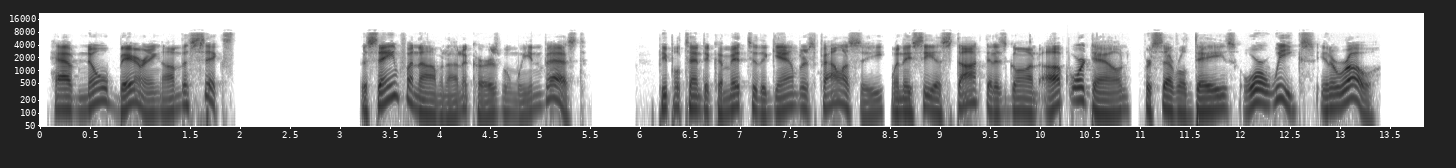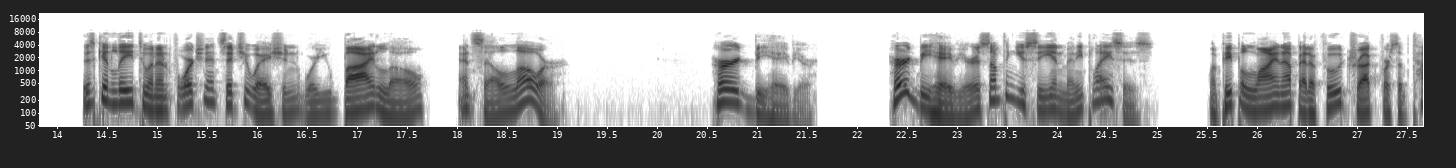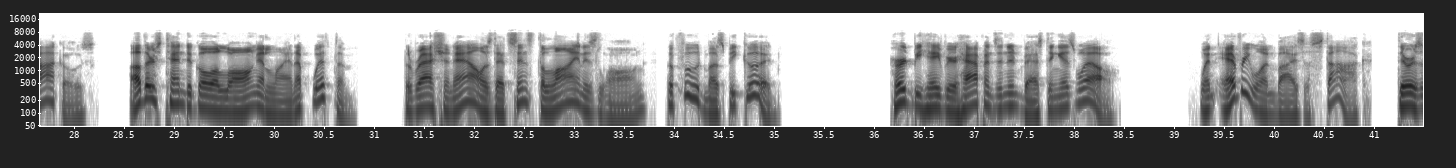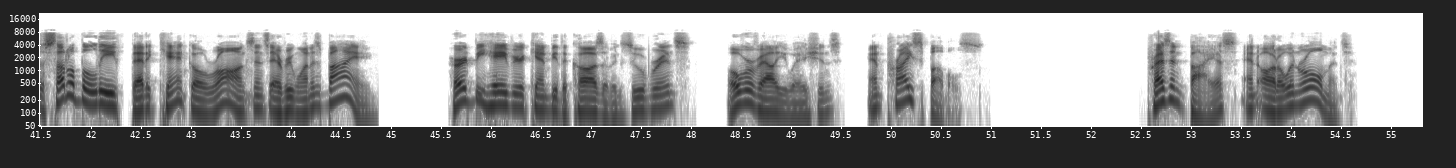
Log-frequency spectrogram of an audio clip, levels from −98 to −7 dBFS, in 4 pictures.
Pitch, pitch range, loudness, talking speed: 115 Hz, 100-140 Hz, -28 LUFS, 155 wpm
